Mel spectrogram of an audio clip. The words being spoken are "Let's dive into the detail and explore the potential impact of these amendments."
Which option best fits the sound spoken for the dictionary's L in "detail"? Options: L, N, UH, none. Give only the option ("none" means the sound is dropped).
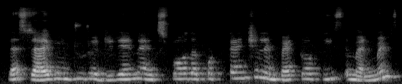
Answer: N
